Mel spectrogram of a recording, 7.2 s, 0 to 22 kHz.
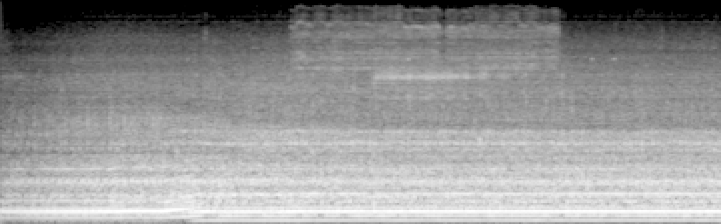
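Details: UHI UME12 mini excavator with 13 hp Yanmar diesel, tracking and going from about one-third to full throttle: climbs smoothly in about a second, then holds a steady, even drone with no knocks or misses; healthy engine.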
